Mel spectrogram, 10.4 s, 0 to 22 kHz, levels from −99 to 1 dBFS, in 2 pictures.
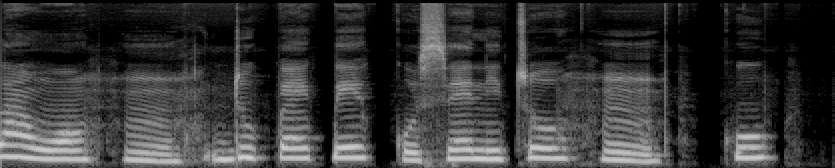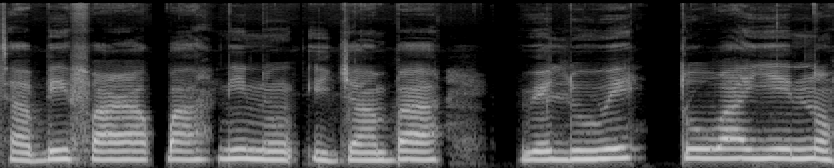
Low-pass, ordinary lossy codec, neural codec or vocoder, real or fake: none; none; vocoder, 48 kHz, 128 mel bands, Vocos; fake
